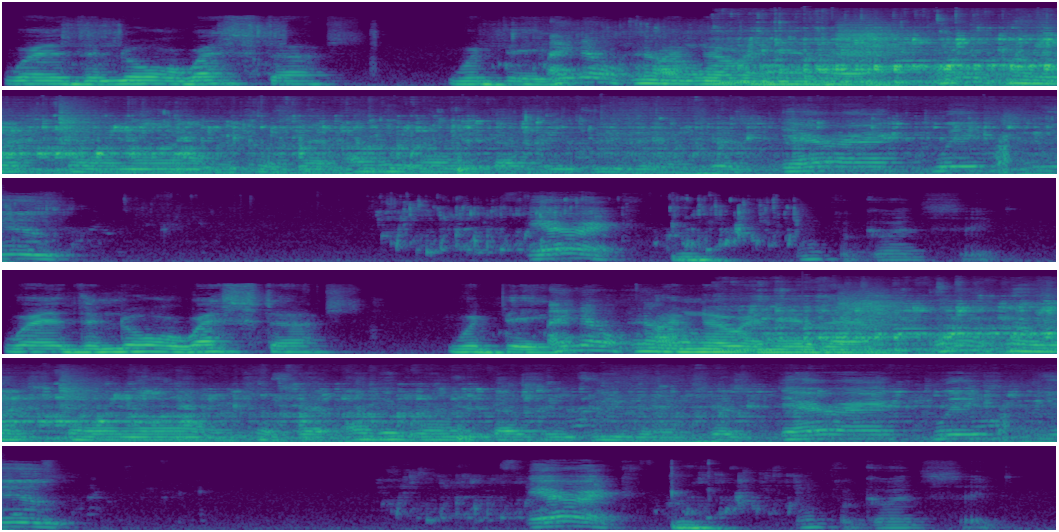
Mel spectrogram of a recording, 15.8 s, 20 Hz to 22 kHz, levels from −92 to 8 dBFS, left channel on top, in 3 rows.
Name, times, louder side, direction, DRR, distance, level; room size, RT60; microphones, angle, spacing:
voice 1, 0.0-1.6 2.2-2.8 3.2-4.4 13.9-14.1, right 3 dB, 85° right, 0.8 m, -28 dB
voice 2, 1.1-1.4 4.6-5.3 6.1-8.9 10.2-10.4 12.4-13.3 14.0-14.5, left 8 dB, 65° left, 0.4 m, -45 dB
voice 3, 2.7-3.6 4.6-10.8 13.2-13.6 14.5-15.6, right 1 dB, 40° right, 1.9 m, -33 dB
sound 1, 3.5-10.6, left 3 dB, 30° left, 1.0 m, -32 dB
4.2 x 2.6 x 4.4 m
head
